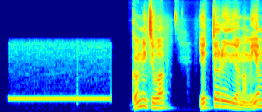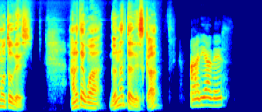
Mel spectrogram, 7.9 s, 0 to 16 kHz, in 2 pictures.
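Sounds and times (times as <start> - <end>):
steady continuous telephone dial tone: 0.1 - 1.7
speech: 2.0 - 7.4.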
